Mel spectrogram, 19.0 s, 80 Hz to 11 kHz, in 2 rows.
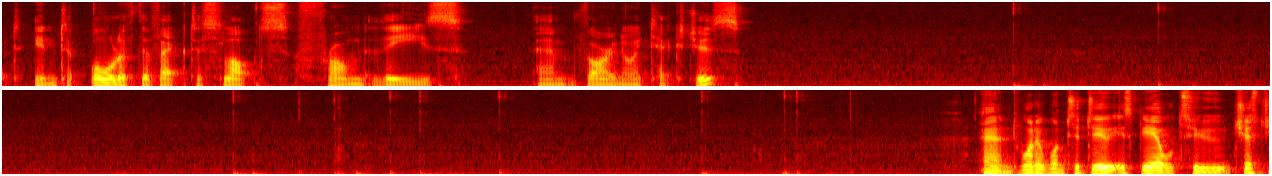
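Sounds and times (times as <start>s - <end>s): computer mouse clicking: 7.6s - 7.8s, 8.6s - 8.8s, 11.2s - 13.4s, 14.7s - 16.0s.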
